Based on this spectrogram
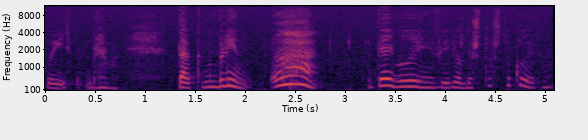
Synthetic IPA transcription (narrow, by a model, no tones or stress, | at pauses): t̪ojesʲt̚ʲpɾɐblʲe̞mət̪aknublʲin | a | ɐpʲætʲbɨlˠoɾʲɪnʲzɡʲɐɾʲelˠd̪əʂt̪oʂt̪ɐko̞jət̪ə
